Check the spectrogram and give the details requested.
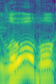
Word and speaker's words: Louisville: doesn't work yeah no sir yeah all right Louisville Kentucky and we are pronouncing it right it's Louisville yes Louisville yes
